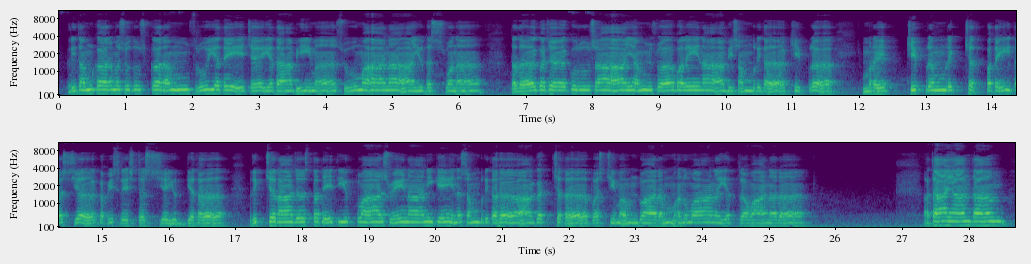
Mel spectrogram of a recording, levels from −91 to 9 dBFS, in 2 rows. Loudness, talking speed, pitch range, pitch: -22 LUFS, 55 wpm, 125-145 Hz, 135 Hz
